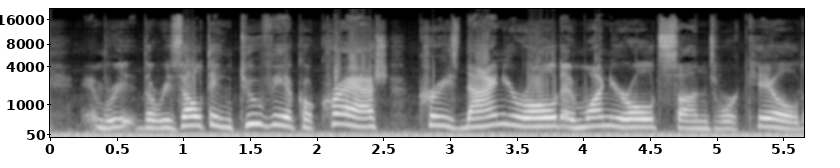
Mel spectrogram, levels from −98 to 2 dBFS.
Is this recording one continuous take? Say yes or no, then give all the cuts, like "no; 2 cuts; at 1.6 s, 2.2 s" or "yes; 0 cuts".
yes; 0 cuts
